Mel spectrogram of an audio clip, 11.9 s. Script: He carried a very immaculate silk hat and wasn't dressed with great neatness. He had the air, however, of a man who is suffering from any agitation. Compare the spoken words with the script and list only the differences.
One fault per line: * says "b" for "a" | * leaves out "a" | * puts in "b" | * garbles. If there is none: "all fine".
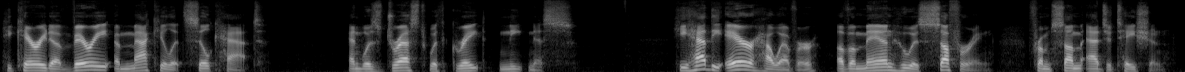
* says "was" for "wasn't"
* says "some" for "any"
